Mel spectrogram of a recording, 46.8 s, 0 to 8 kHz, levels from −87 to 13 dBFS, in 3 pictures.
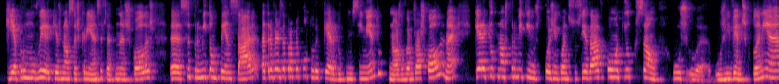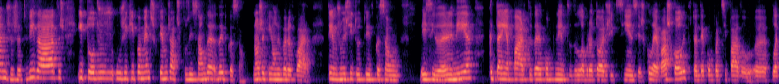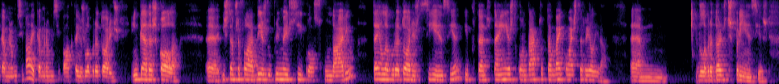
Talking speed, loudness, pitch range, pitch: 165 wpm, -17 LUFS, 170-215 Hz, 185 Hz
